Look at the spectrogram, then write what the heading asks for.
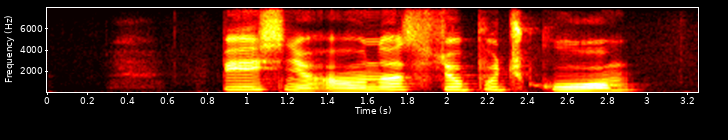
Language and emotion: Russian, sad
